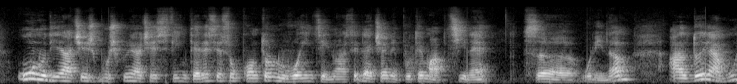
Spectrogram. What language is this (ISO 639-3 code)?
ron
